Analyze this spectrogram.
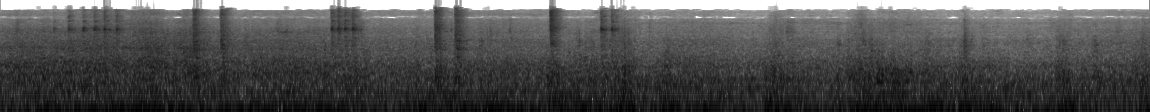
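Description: Vintage open electric tramcar running along its track: a loud, steady rumble with a run of sharp wheel clacks over the rail joints, some with a brief high ring, in the first half.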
